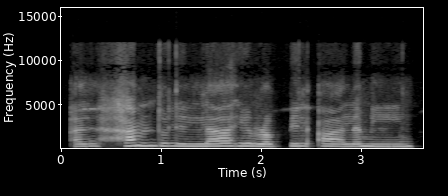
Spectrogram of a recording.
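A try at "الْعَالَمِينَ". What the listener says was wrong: आइन पे प्रैक्टिस कीजिए आलमीन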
